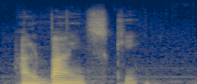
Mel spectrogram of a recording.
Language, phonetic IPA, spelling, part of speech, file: Polish, [alˈbãj̃sʲci], albański, adjective / noun, Pl-albański.ogg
